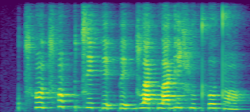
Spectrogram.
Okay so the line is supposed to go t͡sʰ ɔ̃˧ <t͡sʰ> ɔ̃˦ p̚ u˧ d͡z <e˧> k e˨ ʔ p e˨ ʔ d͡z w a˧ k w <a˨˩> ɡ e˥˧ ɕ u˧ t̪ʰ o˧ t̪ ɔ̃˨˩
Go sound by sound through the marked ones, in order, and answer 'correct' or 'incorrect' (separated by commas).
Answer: correct, correct, incorrect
